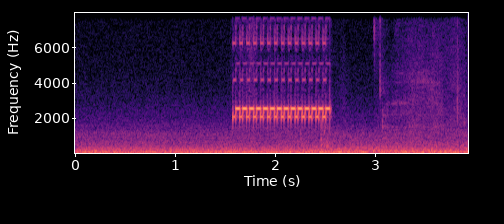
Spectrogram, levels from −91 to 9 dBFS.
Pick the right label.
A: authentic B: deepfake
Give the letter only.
A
